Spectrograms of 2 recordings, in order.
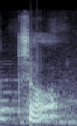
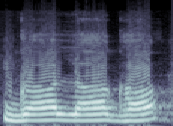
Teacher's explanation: च एक अघोष वर्ण है, जबकि इनमें सभी जो वर्ण है ग, ल, घ, ये सभी क्या है? घोष वर्ण के उदाहरण है।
